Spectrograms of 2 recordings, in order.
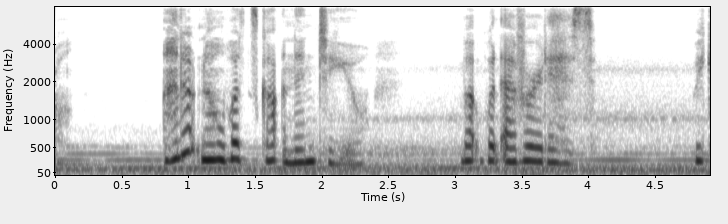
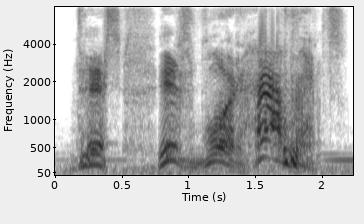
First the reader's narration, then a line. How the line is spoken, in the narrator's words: Carl growled and coughed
